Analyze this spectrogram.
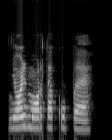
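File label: "нёль морта купе", Komi, female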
